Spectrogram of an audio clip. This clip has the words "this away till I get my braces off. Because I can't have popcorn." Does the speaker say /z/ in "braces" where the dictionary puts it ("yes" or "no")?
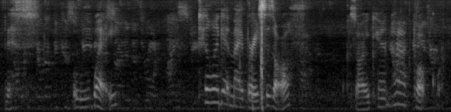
yes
